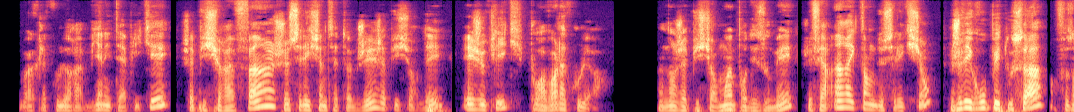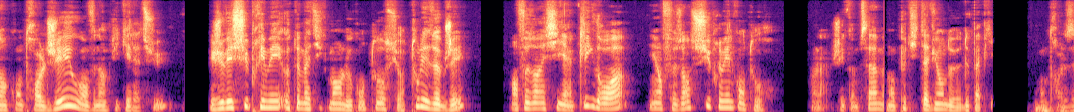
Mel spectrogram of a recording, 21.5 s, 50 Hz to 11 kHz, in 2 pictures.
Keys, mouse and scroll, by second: 2.1 F1, 3.0 click, 4.4 d, 5.0 click, 6.3 F1, 7.0 KP_Subtract, 7.6 KP_Subtract, 8.2-9.4 drag, 12.5 click, 18.3 click, 18.9 click, 19.9 click, 20.7 ctrl+z, 21.3 ctrl+z.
